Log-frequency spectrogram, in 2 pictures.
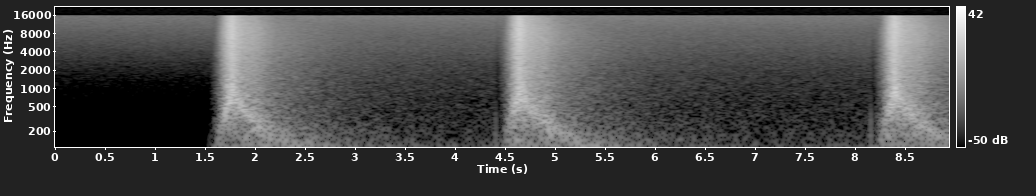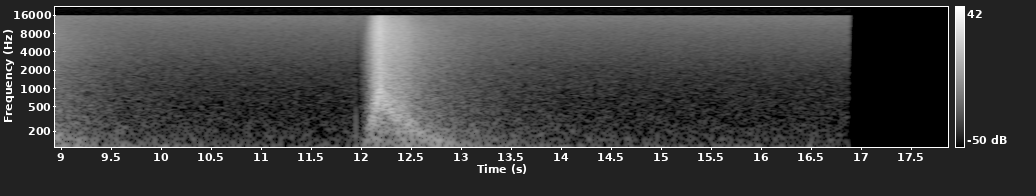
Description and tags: f Synth Whoosh 23
whooshes whoosh swoosh Gust
Gust, swoosh, whoosh, whooshes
